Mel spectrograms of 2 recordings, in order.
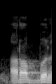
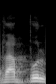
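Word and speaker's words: رَبُّ: একক উচ্চারিত যেমন খলিদিন সমাদ রাব্বুল আলামন রাব্বুল বলছি না রব্বুল বলছি ত র এর উপর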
